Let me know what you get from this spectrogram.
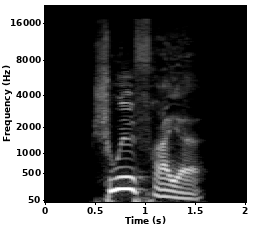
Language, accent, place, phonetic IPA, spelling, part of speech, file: German, Germany, Berlin, [ˈʃuːlˌfʁaɪ̯ə], schulfreie, adjective, De-schulfreie.ogg
- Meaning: inflection of schulfrei: 1. strong/mixed nominative/accusative feminine singular 2. strong nominative/accusative plural 3. weak nominative all-gender singular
